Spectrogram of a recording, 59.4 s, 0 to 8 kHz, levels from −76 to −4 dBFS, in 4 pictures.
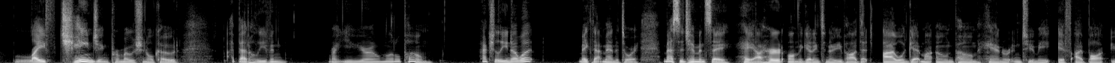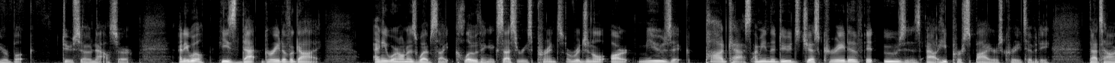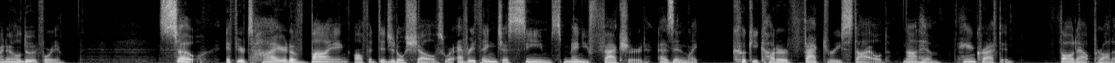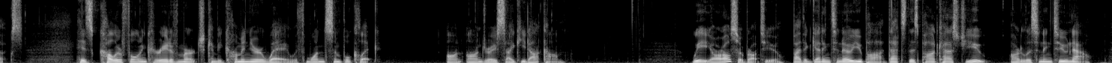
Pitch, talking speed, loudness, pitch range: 105 Hz, 160 wpm, -25 LUFS, 95-120 Hz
